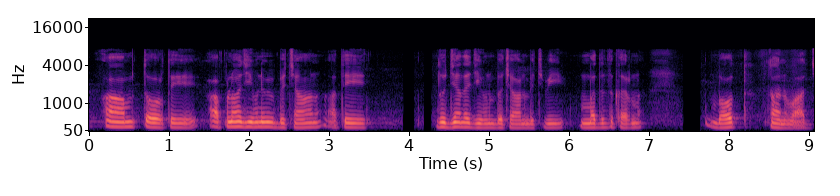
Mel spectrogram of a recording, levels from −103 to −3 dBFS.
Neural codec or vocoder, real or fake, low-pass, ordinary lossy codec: none; real; 7.2 kHz; none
